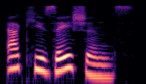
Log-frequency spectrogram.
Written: accusation's

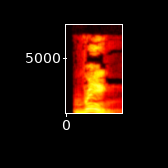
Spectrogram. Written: wring

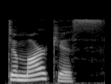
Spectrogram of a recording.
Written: demarcus

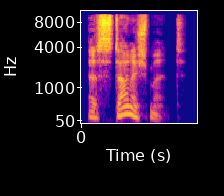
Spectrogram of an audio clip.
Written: astonishment

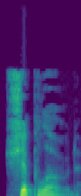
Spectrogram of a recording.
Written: shipload

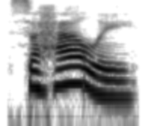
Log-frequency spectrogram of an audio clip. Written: sahalie

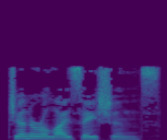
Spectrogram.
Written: generalization's

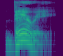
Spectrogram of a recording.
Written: bury

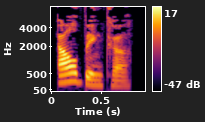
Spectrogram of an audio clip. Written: albinka

